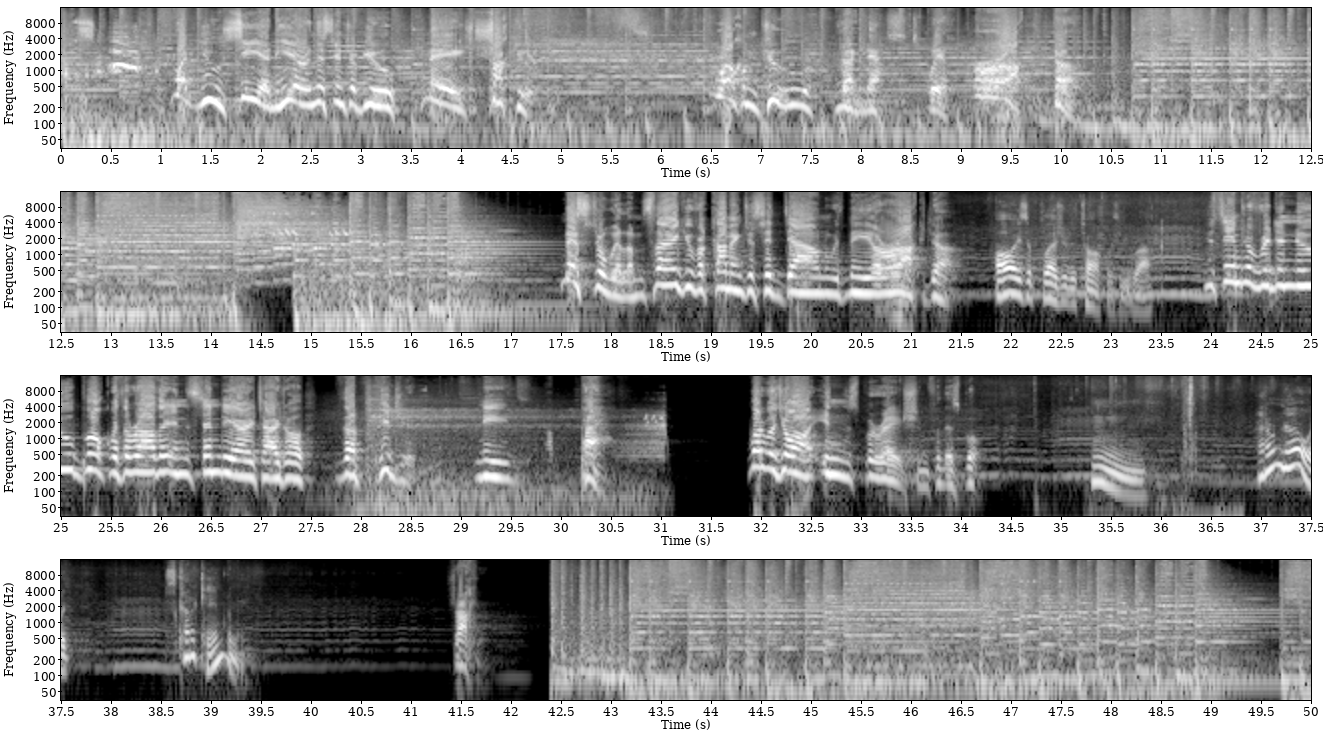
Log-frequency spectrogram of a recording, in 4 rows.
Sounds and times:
Music: 0:00.0 - 0:17.8, 0:42.4 - 0:50.0
Speech: 0:01.1 - 0:04.8, 0:06.5 - 0:10.2, 0:17.5 - 0:23.4, 0:24.0 - 0:29.6, 0:31.9 - 0:34.2, 0:37.0 - 0:37.6, 0:38.6 - 0:39.4, 0:41.4 - 0:41.8.

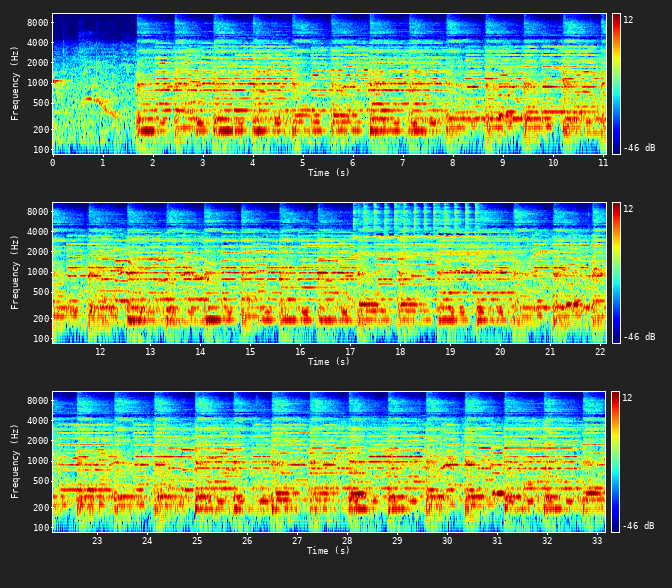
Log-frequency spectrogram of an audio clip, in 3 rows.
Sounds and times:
Music: 0:01.5 - 0:33.1.

